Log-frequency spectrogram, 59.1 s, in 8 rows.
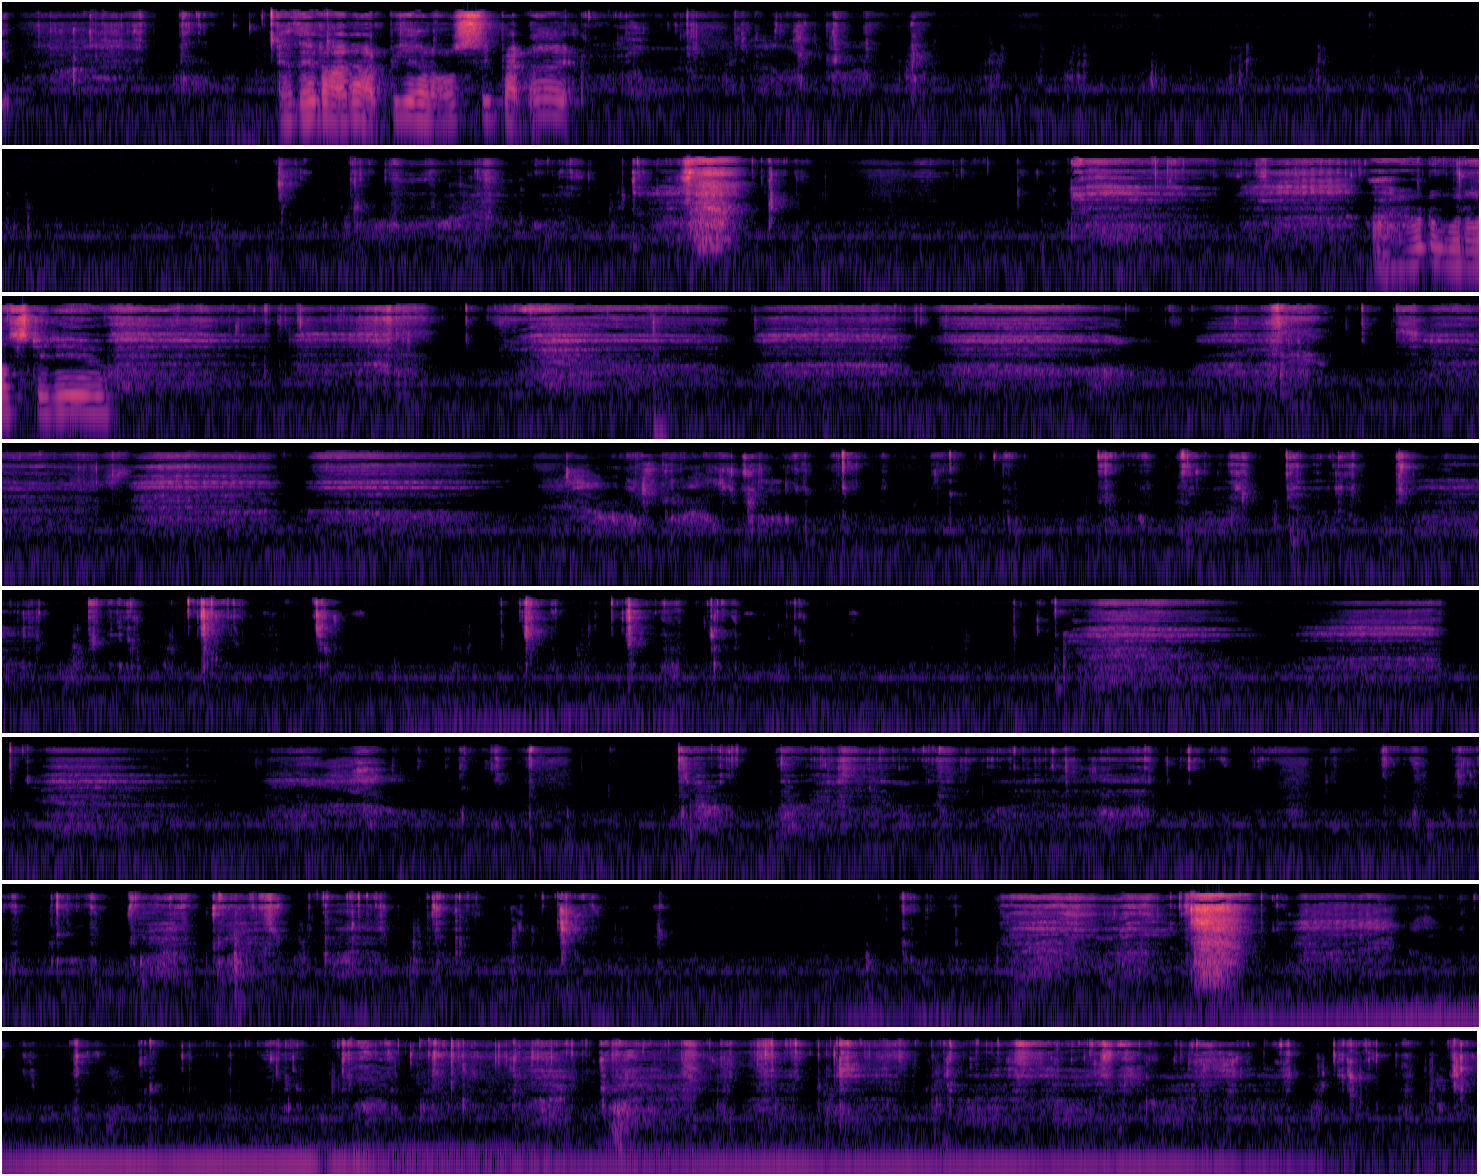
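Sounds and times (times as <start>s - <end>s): chewing and mouth clicks: 0.0s - 1.6s, 2.9s - 14.8s, 24.8s - 34.9s, 38.9s - 59.0s
low rumble: 0.0s - 59.0s.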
